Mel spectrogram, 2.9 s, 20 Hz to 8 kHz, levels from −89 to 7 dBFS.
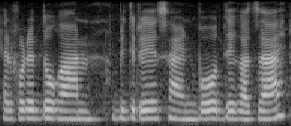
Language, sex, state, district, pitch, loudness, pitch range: Chakma, female, Tripura, Dhalai, 200 Hz, -18 LUFS, 190-205 Hz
